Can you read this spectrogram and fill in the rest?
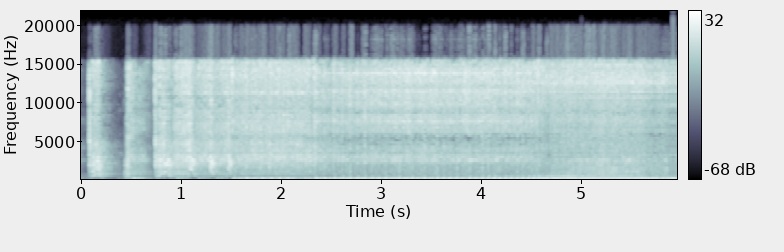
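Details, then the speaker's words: Yamaha Mio scooter with replaced aftermarket starter one-way clutch rollers whose spring is too stiff: engine catches after a few thumps, then idles with a fast, uneven, dry scraping rattle, worst at idle; fix is trimming the spring. "kita akan mengenani kasus atau bunyi berisik yang terjadi di CPT Mio ya, Teman-teman. Jadi ini disebabkan dari oneway ya, one way yang telah saya ganti."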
